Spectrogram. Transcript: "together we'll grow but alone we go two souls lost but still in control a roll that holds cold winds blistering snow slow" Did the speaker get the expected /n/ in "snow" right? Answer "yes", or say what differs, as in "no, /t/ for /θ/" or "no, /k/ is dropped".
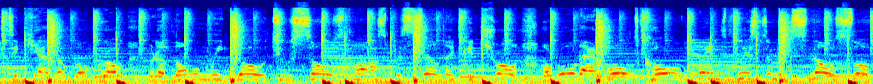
yes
